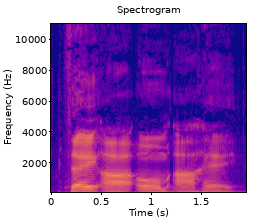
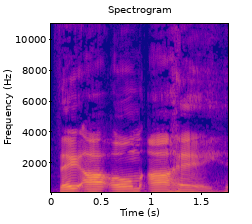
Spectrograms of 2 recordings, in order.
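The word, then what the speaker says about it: Theaomahe (θεάομαι): I need to read the pronunciation of this one. Theaomahe. Theaomahe is the pronunciation here.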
